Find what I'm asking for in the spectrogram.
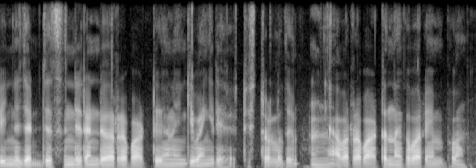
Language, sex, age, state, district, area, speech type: Malayalam, male, 45-60, Kerala, Kozhikode, urban, spontaneous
